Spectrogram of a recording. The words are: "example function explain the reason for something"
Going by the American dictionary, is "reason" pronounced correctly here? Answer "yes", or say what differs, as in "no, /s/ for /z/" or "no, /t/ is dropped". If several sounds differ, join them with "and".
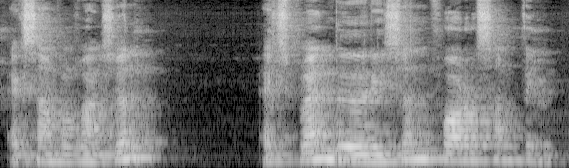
no, /s/ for /z/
